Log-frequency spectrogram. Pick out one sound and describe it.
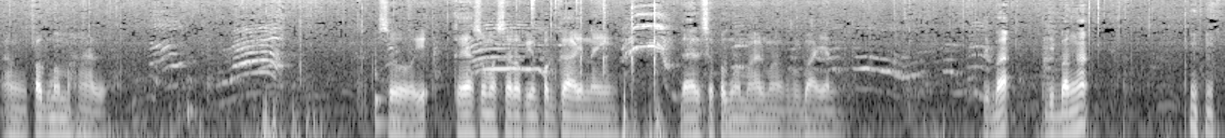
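Metal tongs clink against a grill.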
